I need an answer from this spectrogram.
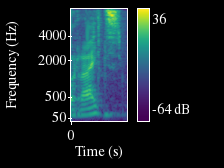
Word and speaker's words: Reitz: antes Padre Raulino reitz Raulino raitez pronunciar bem o nome dele e junto com o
